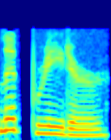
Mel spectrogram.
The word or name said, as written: lip-reader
